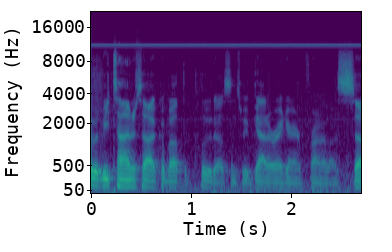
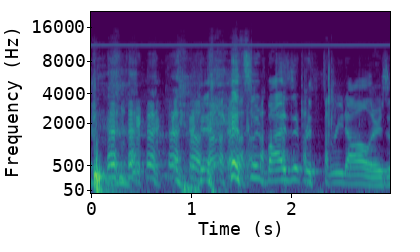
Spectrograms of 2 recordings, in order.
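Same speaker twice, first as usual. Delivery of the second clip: laughing through it; 8 semitones higher, 9 dB louder, much slower than usual. Real, not acted. Laughs at the three-dollar deal.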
